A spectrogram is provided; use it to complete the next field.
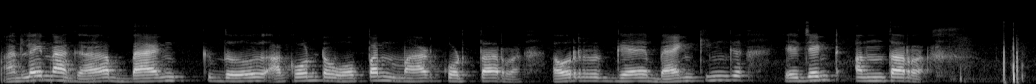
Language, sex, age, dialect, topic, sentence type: Kannada, male, 31-35, Northeastern, banking, statement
